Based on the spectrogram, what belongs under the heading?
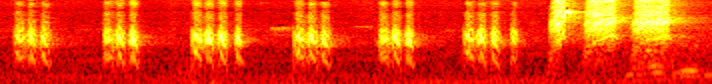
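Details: Long-tailed shrike, a mimic of assorted bird voices, gives a steady series of grating, scratchy notes about twice per second, ending in a louder, noisier screech.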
